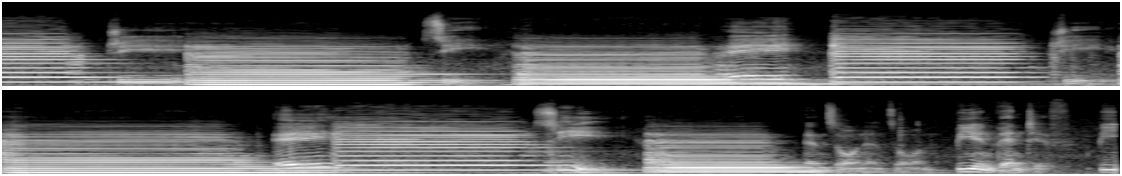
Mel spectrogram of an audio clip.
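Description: Cello played with long, slow bow strokes on its open strings, about seven sustained notes of one to two seconds each, moving between strings in a pattern with short breaks between strokes; it starts on the open A string. A man's voice comes in briefly near the end.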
